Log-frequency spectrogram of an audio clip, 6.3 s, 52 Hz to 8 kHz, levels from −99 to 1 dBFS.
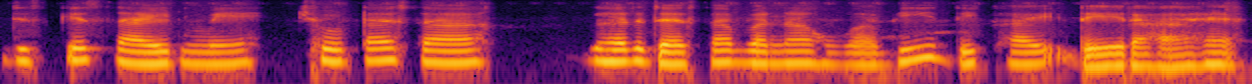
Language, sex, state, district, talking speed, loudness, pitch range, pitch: Hindi, female, Uttar Pradesh, Lalitpur, 135 wpm, -18 LUFS, 175-210 Hz, 185 Hz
